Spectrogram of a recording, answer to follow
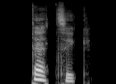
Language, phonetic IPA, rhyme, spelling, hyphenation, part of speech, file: Hungarian, [ˈtɛt͡sːik], -ɛt͡sːik, tetszik, tet‧szik, verb, Hu-tetszik.ogg
- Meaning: 1. to appeal, to be liked 2. Used to indicate politeness towards the elderly or sometimes towards customers 3. to seem, to appear (-nak/-nek)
